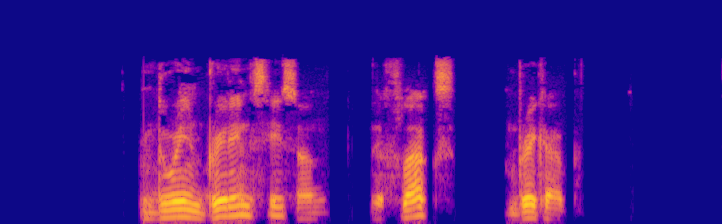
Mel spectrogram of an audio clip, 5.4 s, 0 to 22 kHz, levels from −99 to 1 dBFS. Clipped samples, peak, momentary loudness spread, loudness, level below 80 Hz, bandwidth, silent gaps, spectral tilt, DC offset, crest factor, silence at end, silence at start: under 0.1%; -2 dBFS; 18 LU; -17 LUFS; -60 dBFS; 7.8 kHz; 2.48-2.77 s, 3.42-3.78 s; -4.5 dB/octave; under 0.1%; 18 dB; 1.2 s; 1.05 s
